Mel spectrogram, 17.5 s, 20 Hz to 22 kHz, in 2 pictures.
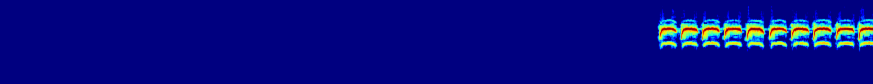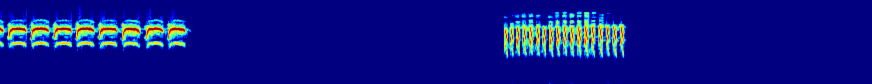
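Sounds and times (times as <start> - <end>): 
European goldfinch song: 6.6 - 10.6, 13.8 - 15.0.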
